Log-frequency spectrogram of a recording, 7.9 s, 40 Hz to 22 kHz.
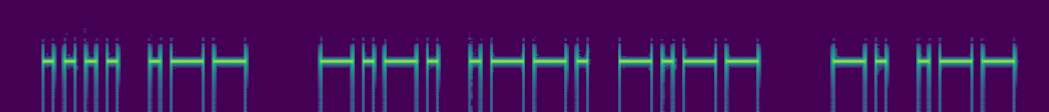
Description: Morse code, heard as a keyed tone, about 15 wpm, 700 Hz. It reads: HW CPY NW
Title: Common QSO Phrases 15wpm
